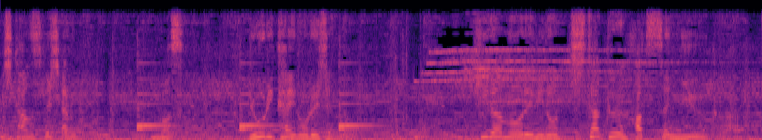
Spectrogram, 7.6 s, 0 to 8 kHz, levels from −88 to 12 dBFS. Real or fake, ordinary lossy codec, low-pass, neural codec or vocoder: real; none; 7.2 kHz; none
